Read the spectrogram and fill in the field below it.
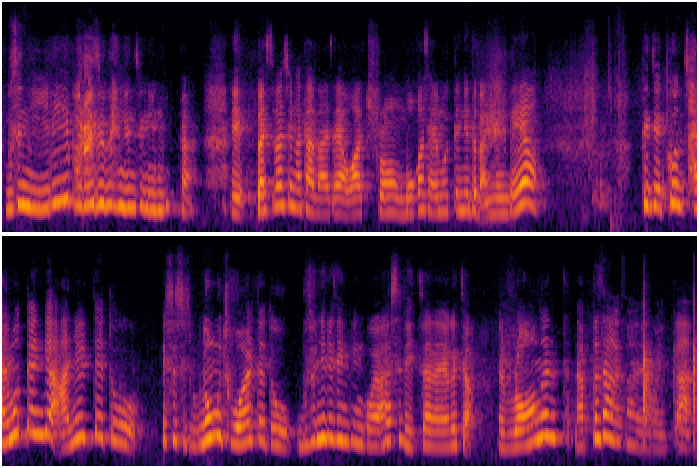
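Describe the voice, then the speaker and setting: A woman's voice: sits high, expressive, fast talker. A woman in her forties teaching English vocabulary in class, quizzing students and making small jokes. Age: 40s. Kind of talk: classroom lecture.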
